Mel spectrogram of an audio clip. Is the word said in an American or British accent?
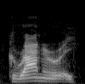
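British. It is said with a British accent.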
